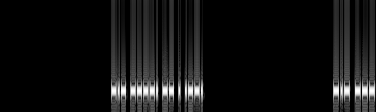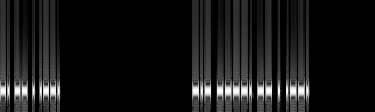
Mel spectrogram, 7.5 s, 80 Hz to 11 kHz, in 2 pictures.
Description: Morse code, heard as a keyed tone, about 65 wpm, 700 Hz. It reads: K9MEP K9MEP K9MEP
